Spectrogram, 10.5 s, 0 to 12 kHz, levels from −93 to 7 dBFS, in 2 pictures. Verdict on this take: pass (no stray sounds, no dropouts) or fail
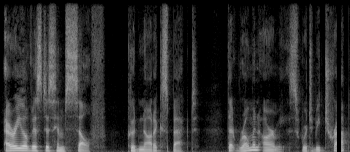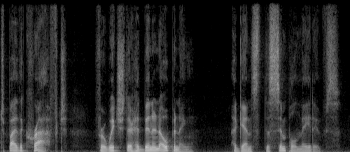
fail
